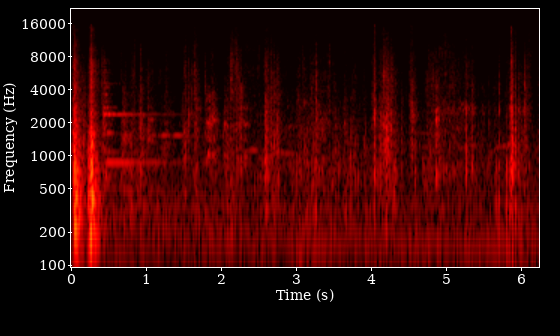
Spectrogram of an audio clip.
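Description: A few sharp knocks and clatters of objects being handled, the loudest at the start and just before the end, with a couple of brief faint high tones early on.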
